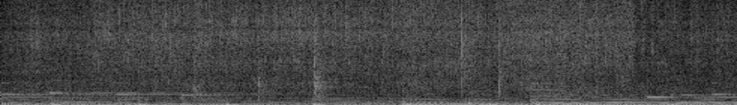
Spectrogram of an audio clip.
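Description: Onions, green chilli and freshly added tomato sizzling in hot oil in a metal kadhai. A perforated metal spatula clicks and scrapes against the pan several times as the vegetables are stirred.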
